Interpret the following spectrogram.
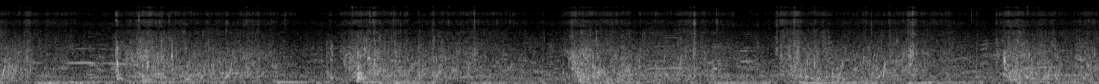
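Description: A dragon boat paddle catching and pulling through pool water, a splash and swirl with each stroke, roughly one stroke every two seconds. Low wind rumble on the microphone runs underneath.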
